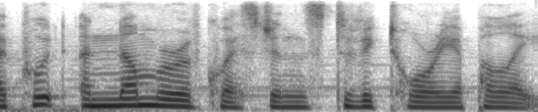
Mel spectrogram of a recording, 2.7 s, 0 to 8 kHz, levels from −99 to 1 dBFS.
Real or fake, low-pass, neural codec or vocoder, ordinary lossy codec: real; 7.2 kHz; none; Opus, 32 kbps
